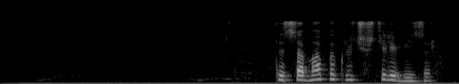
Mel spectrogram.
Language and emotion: Russian, neutral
